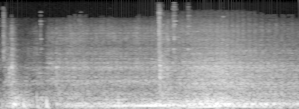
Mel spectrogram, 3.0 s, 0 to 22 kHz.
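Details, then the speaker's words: 1961 Volkswagen 23-window Microbus Deluxe with a 6-volt system, cold start in neutral: brief cranking, then the engine catches on the first try and settles into a low, even idle; a healthy cold start. "turns over on the first try sounds good you can hear that nice idle"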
